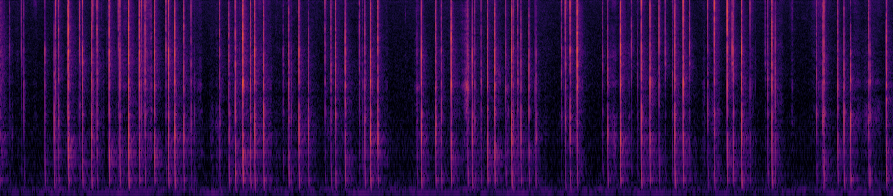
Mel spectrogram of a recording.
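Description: Long nails tap and scratch across the surface of a small, hollow, filled white plastic shampoo bottle lying on a table. Rapid bursts of sharp, bright clicks come in quick clusters with brief pauses, each tap dying out almost instantly. A faint low hum sits underneath.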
